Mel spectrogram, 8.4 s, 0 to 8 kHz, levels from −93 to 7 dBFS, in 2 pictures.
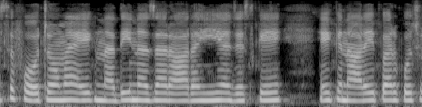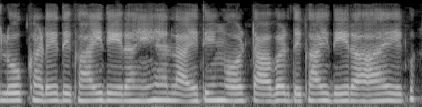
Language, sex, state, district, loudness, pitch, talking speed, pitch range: Hindi, female, Uttar Pradesh, Muzaffarnagar, -19 LUFS, 200 Hz, 205 wpm, 195-210 Hz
